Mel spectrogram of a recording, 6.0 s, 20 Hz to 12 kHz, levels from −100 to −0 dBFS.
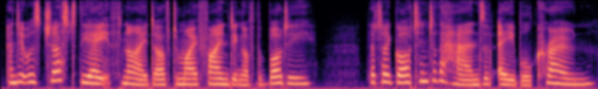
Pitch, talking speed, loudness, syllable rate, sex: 230 Hz, 220 wpm, -17 LUFS, 5.3 syllables/s, female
